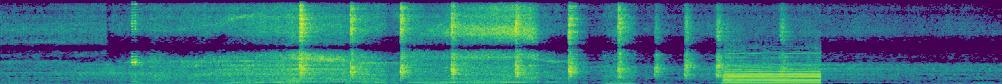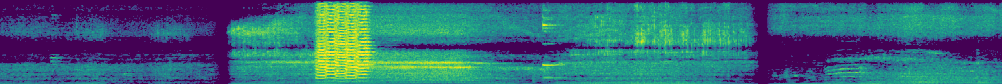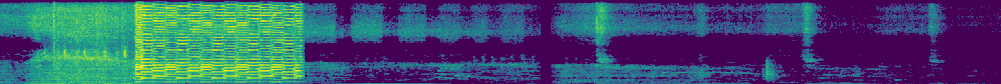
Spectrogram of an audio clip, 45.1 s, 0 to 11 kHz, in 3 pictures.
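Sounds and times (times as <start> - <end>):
heavy trucks passing: 0.0 - 45.0
air horn blast: 10.8 - 12.4, 19.7 - 20.7, 31.9 - 34.7
warbling multi-note horn: 10.8 - 12.4.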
